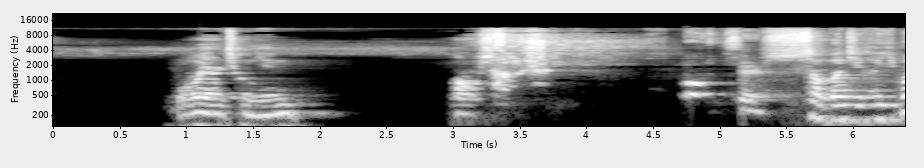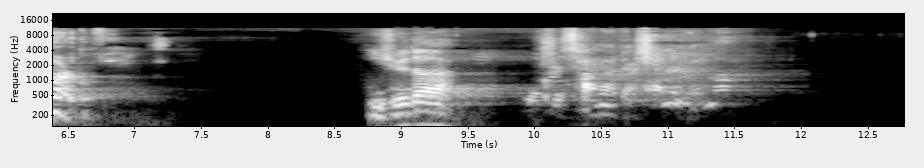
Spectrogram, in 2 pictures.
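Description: A young man speaks in a low, pleading voice close by.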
